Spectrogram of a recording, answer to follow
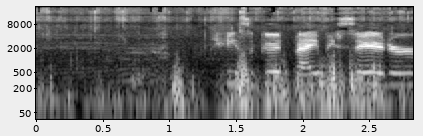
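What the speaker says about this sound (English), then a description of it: "he's a good cow. He's gentle. He's a steer." Steer (cow) on a farm lowing under a person's nearby talk, a drawn-out harmonic moo rising in the second half of the clip.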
